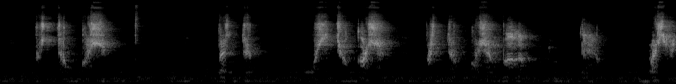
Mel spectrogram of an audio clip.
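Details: A pet budgerigar, described as happy, gives short harsh squawky bursts in clusters of two or three, with pauses of about half a second between groups.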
